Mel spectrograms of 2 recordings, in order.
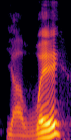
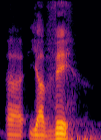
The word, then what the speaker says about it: Yahweh: ces mêmes consonnes, et nous aurons la prononciation Yahweh, ou comme on dit en français, Yahvé. Donc, 2 façons de prononcer en fait le même mot hébreu, Jéhovah ou Yahvé.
